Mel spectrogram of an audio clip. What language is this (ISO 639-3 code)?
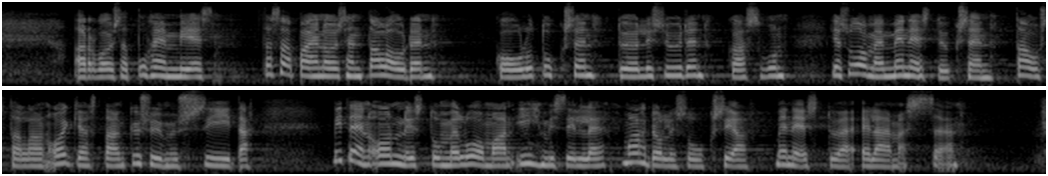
fin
